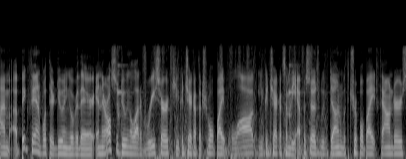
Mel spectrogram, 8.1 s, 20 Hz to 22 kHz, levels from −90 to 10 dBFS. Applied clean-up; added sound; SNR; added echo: none; Scratching (performance technique) + Piano; 15 dB; none.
